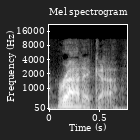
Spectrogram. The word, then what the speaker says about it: Radika: Like radical without the L, Radika."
